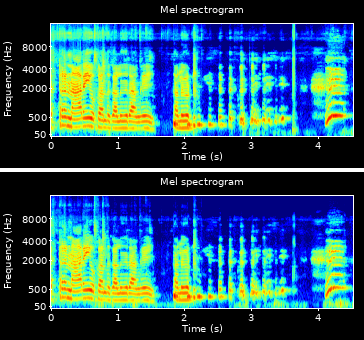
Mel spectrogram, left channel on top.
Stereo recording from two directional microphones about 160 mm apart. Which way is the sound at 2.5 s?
40° right (ahead or behind).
